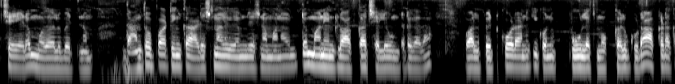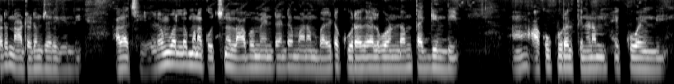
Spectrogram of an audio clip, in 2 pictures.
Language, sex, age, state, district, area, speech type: Telugu, male, 18-30, Telangana, Mancherial, rural, spontaneous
